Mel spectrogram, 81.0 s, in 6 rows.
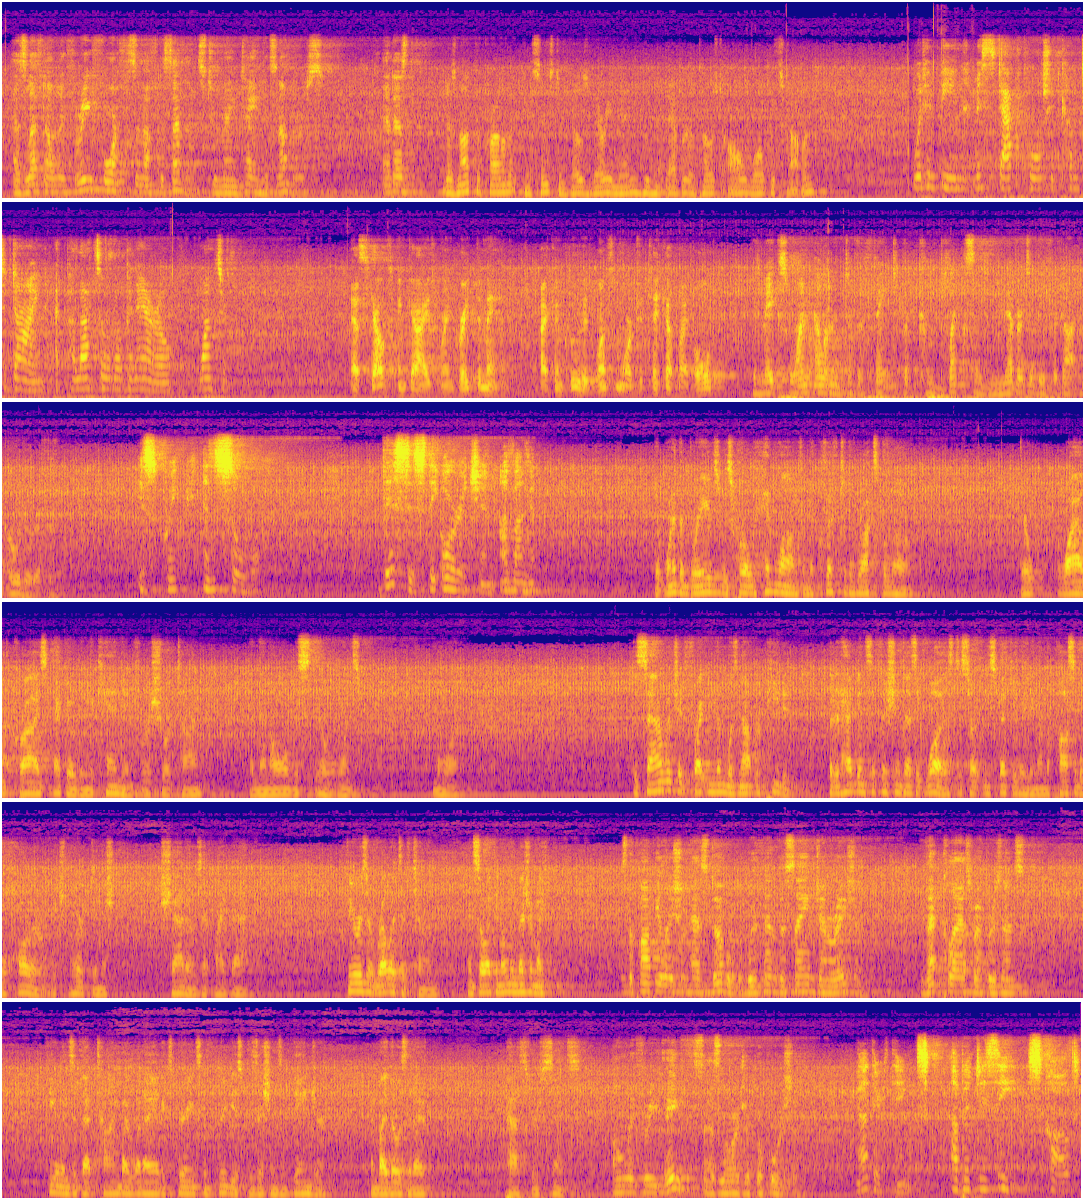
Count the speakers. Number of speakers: seven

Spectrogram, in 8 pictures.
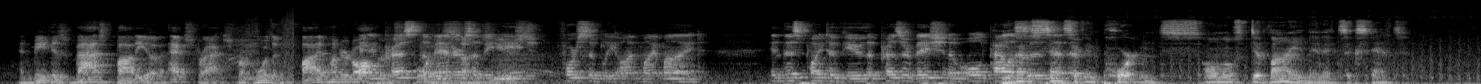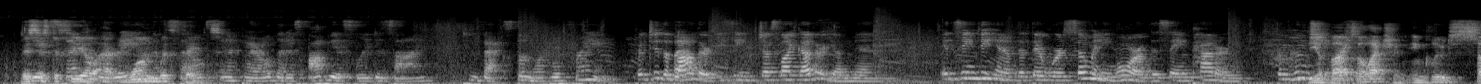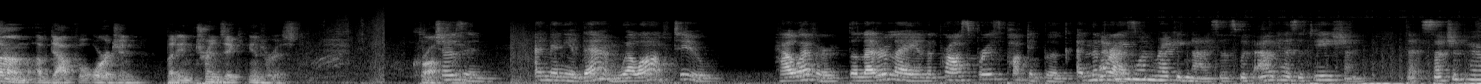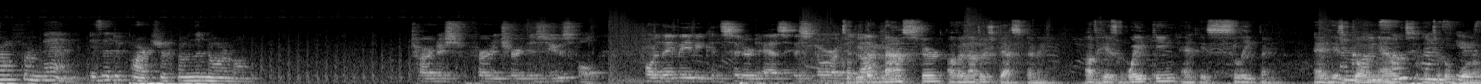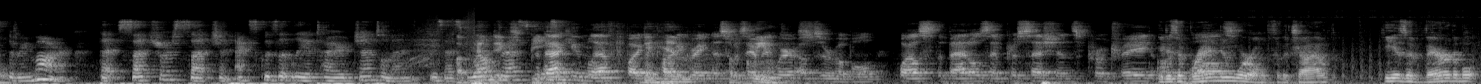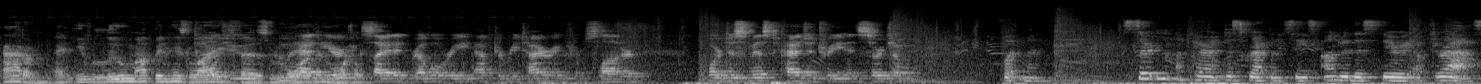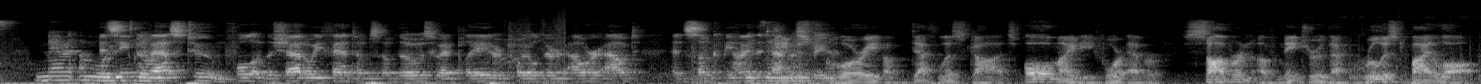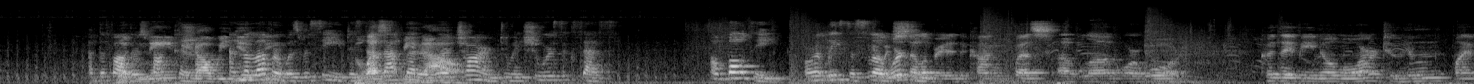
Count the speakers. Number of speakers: five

